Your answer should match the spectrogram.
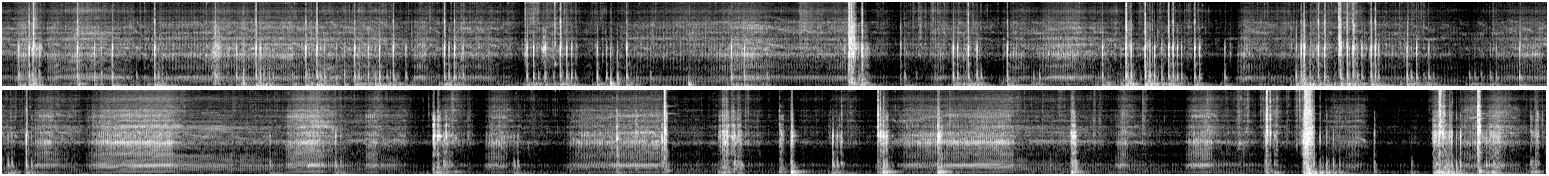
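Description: Off-road motorcycle engine running and revving up and down as the bike picks its way along a rough trail, with frequent sharp knocks, scrapes and rattles as the bike jolts over rocks and ruts.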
